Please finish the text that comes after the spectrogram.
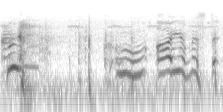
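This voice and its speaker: Craven outlaw, high-pitched, panicky, American accent, old radio drama, muffled recording with hiss. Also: male voice, slow pace. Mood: terrified, pleading. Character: cowardly, panicky weasel-like outlaw cowhand. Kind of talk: 1950s radio western acting. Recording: dull, noisy vintage radio recording.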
